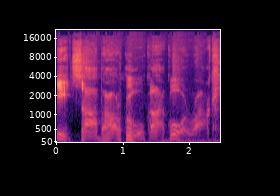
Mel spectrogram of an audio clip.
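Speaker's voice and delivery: not-very-good low, hushed dinosaur creature voice. Gamer saying a faction leader's name aloud while playing, in dinosaur voice. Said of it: "That's my dinosaur voice".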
